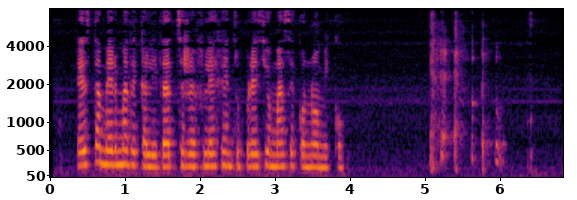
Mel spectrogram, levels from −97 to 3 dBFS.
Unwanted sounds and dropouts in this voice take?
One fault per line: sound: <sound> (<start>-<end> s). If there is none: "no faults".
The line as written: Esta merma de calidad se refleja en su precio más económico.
sound: cough (5.1-6.1 s)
